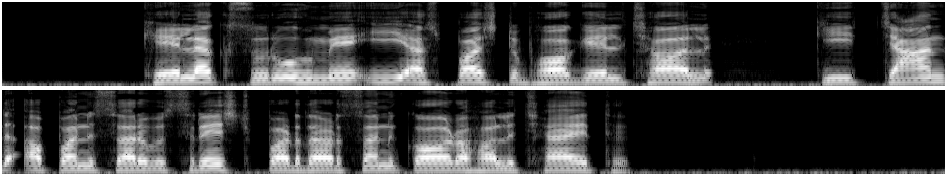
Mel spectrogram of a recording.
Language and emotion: Maithili, neutral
